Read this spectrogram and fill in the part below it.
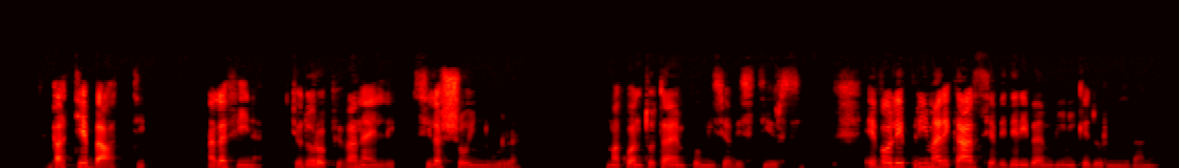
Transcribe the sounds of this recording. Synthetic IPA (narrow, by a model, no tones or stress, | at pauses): bat̪ːiebːat̪ːḭ | alːafiːnḛ | t̪iod̪ɔːɾopːjuvanɛlːi | silaʃːɔind̪urːḛ | makːwant̪ot̪ɛmpomiːseavːest̪irsi | ḛvːɔlːepːɾiːmaɾekarsiavːed̪eːɾeibambiːniked̪ːormiːvano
